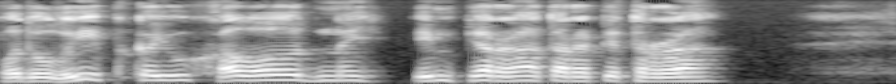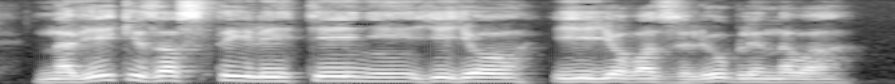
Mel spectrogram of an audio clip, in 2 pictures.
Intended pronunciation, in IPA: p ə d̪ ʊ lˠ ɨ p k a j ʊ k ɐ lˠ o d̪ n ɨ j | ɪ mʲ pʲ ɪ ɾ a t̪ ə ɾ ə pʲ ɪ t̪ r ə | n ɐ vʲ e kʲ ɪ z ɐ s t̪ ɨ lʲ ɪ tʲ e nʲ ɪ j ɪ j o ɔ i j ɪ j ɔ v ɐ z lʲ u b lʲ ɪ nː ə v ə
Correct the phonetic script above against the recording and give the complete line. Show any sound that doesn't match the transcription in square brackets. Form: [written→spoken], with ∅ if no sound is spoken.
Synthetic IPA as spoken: p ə d̪ ʊ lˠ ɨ p k [a→ə] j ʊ [k→x] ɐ lˠ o d̪ n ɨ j | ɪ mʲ pʲ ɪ ɾ a t̪ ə ɾ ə pʲ ɪ t̪ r [ə→a] | n ɐ vʲ e kʲ ɪ z ɐ s t̪ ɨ lʲ ɪ tʲ e nʲ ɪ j ɪ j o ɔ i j ɪ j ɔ v ɐ z lʲ u b lʲ ɪ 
